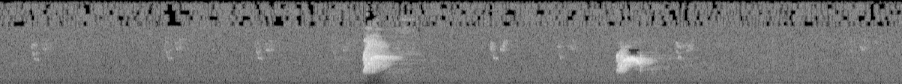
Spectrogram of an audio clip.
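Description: Forest birds calling: two loud calls about half a second long, one about five seconds in and another about three seconds later, with faint distant chirps in between.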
